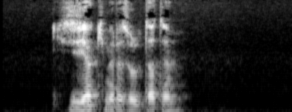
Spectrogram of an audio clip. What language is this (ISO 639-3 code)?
pol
